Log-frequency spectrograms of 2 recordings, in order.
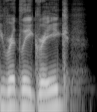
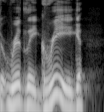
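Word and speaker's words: Ridly Greig: I know it to be Ridley Greig because I'm an effusive pronunciation guide checker, and both the NHL pronunciation guide, which is always bang on, and Hockey Reference, which I think uses the pronunciation guide, has Ridley Greig.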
